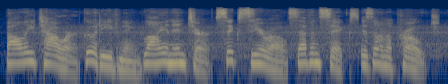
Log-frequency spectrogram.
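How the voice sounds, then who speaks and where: Woman voicing female air traffic radio operator, lowish pitch, animated intonation, terse, formal, video game, background noise. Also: normal speed. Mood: formal, businesslike. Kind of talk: clipped scripted aviation radio phraseology. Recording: noisy game audio, vehicle rumble.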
